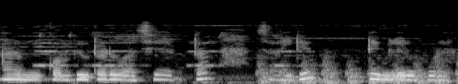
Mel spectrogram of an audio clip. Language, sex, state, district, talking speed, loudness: Bengali, female, West Bengal, Paschim Medinipur, 130 wpm, -16 LUFS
